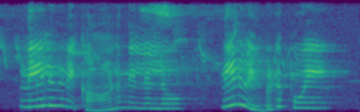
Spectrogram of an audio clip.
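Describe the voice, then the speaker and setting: A woman speaks over noticeable background noise. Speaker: storyteller. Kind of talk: children's story narration.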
